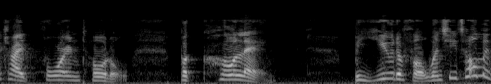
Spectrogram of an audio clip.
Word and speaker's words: Collet: And you spell it C-O-L-L-E-T. And I hope I'm saying it right. I'm sure I am, because in French, you don't pronounce the T. Collet.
